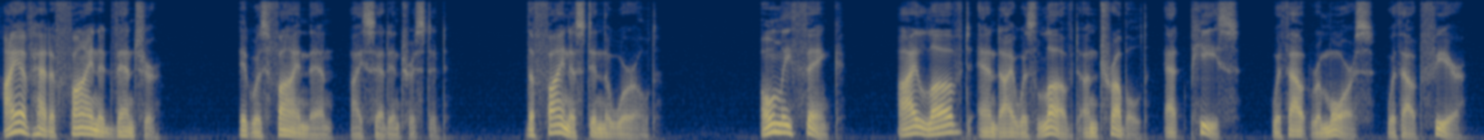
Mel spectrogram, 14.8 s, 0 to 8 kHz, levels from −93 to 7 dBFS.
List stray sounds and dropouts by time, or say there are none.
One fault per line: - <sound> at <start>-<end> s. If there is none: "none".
none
